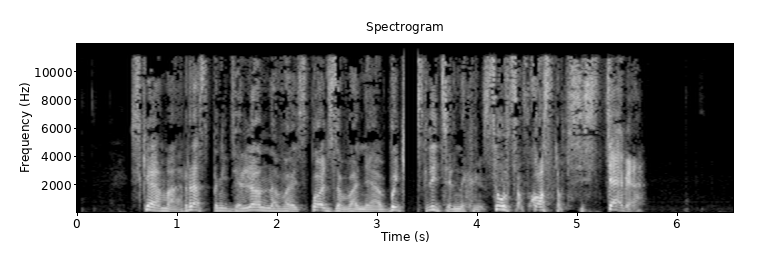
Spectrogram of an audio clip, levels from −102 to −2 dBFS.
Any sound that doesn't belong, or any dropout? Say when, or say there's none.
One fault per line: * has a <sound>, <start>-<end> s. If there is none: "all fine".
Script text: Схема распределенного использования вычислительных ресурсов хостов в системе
* has a dropout, 3.3-3.4 s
